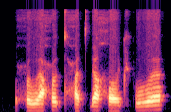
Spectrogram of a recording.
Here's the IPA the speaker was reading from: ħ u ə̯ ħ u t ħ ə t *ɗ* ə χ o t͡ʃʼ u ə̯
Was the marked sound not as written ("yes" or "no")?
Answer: no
